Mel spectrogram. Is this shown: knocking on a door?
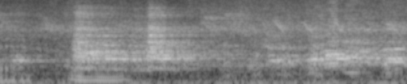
no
